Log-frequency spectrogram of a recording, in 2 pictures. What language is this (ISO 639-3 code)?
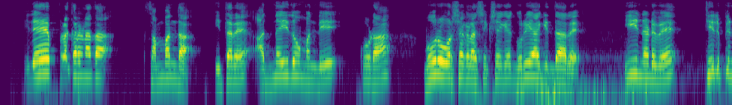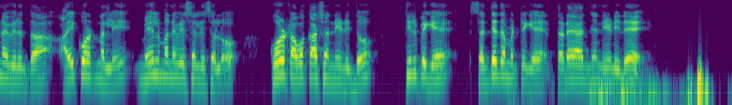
kan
